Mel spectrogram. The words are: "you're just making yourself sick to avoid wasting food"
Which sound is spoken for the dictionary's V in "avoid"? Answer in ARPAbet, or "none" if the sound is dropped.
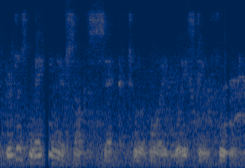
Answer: V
